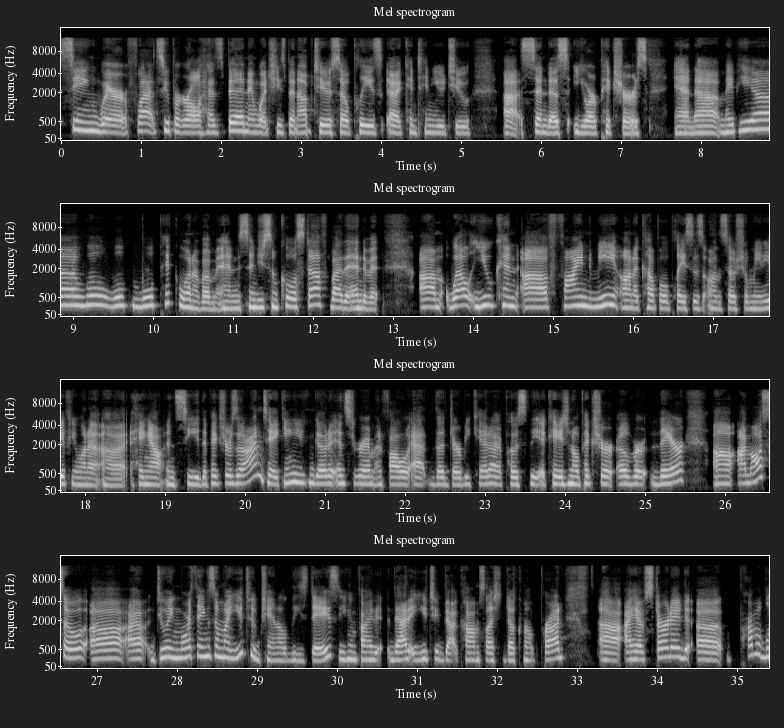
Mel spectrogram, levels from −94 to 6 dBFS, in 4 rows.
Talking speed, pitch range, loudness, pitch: 205 wpm, 195-240 Hz, -19 LUFS, 210 Hz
